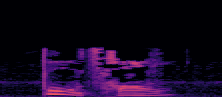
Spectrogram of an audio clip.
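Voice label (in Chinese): "不曾", Mandarin Chinese; hsk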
